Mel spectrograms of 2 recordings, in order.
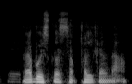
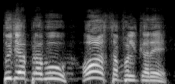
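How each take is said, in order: First: Soft, low, heartfelt prayer; mean every word, gently; a quiet blessing from the heart; sincere from the heart. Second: High and loud, a blessing that jabs; a loud mock blessing aimed at the listener; taunting blessing. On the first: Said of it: "पर दिल से बोलते". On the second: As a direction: say it to rub it in. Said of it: "सुनने वाले को कभी सुनाने के लिए". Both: Shown as a demonstration.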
